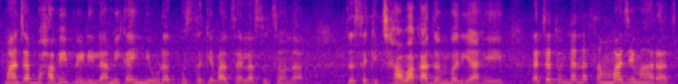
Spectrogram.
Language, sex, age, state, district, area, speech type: Marathi, female, 18-30, Maharashtra, Jalna, urban, spontaneous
